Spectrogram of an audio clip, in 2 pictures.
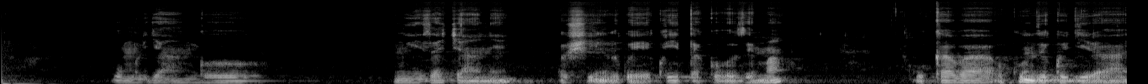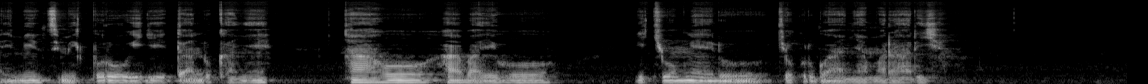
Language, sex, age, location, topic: Kinyarwanda, male, 18-24, Kigali, health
